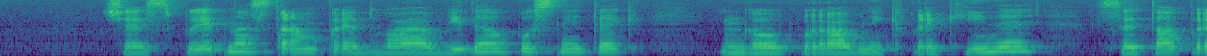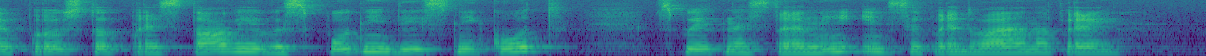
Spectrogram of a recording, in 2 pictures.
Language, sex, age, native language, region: Slovenian, female, 18-29, Slovenian, Drava region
